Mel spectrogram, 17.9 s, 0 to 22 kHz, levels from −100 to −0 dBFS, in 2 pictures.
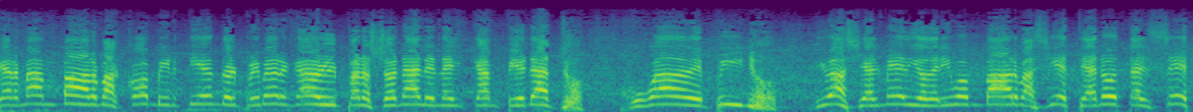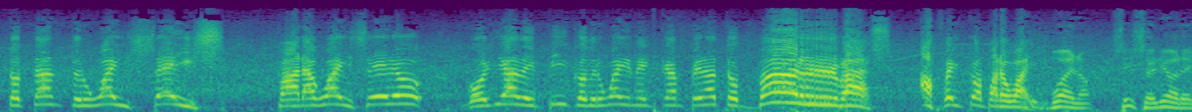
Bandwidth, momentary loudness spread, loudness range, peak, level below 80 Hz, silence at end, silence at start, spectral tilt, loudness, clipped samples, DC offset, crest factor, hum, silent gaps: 16 kHz; 9 LU; 5 LU; 0 dBFS; -46 dBFS; 0 s; 0 s; -4 dB/octave; -15 LUFS; under 0.1%; under 0.1%; 16 dB; none; none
